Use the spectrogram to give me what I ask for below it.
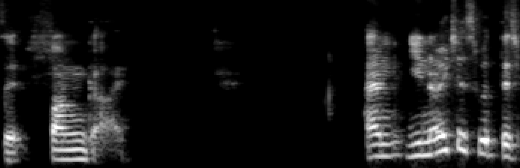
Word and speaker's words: fungi: and I pronounce it fungi and you notice with this pronunciation fungi I don't actually pronounce the N heavily fungi I'm not saying fun guy saying fungi fungi hello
